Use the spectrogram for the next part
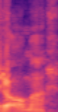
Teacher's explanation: the way they pronounce it back in the day would be with an open O, longer of course, so Roma, Roma rather than Roma.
